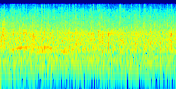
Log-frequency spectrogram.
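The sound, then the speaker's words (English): A brief burst of light, polite applause from an audience, many soft claps blending into a steady, even patter throughout. “And identifying yourself, yeah, you can golf clap for that or what?”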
